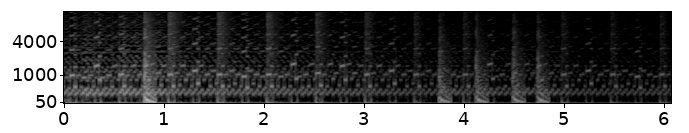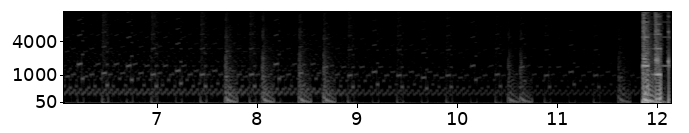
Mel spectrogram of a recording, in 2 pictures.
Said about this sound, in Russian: А теперь я представлю вам возможность немного отдохнуть от моих повествований и насладиться прекрасной чип-музыкой.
